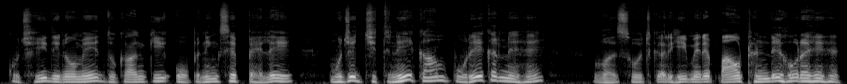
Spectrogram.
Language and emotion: Hindi, fearful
